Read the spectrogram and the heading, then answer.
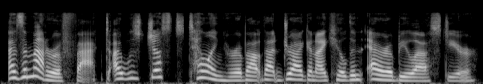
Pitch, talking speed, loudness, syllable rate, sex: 220 Hz, 235 wpm, -17 LUFS, 5.7 syllables/s, female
